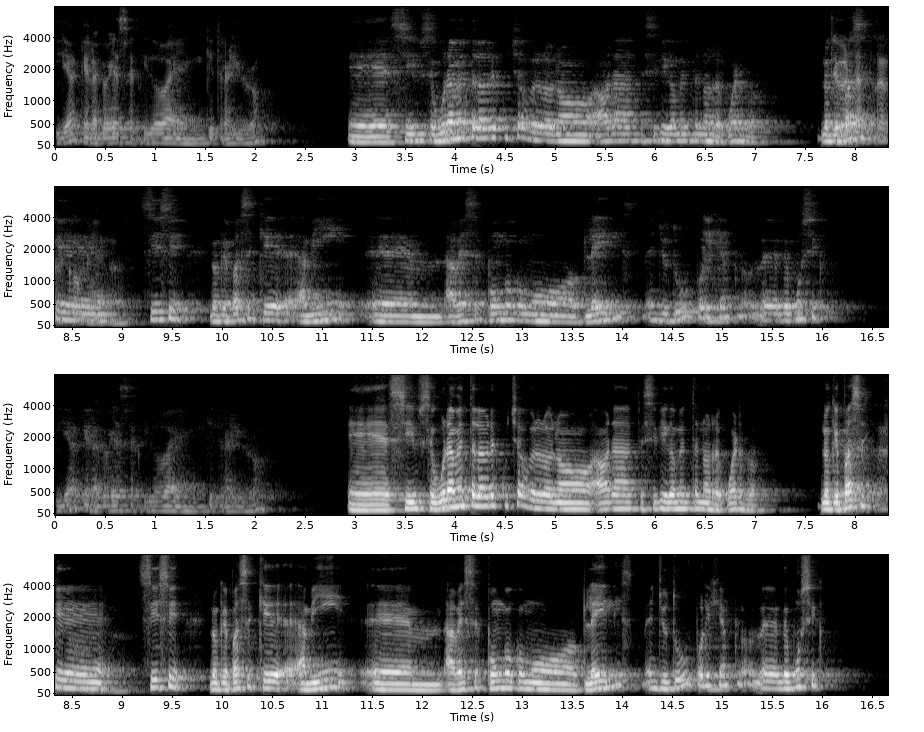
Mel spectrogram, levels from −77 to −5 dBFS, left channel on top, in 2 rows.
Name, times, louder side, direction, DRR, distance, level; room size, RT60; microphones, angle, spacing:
voice 1, 0.0-2.1 7.8-9.0 14.8-15.1, left 2 dB, 45° left, 7 dB, 0.4 m, -34 dB
voice 2, 2.9-7.1 7.7-8.0 8.3-8.8 9.2-9.6 9.9-16.0, right 6 dB, 75° right, 11 dB, 0.3 m, -20 dB
5.6 x 2.1 x 3.9 m, 0.83 s
head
